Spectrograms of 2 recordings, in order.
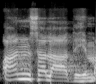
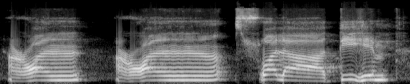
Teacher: ہم عن صلاتہم، یہاں پہ اکثر لوگ پڑھتے ہیں ان صلاتہم، عین کو حمزہ پڑھ جاتے ہیں، عین پڑھتے نہیں ہیں بالکل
